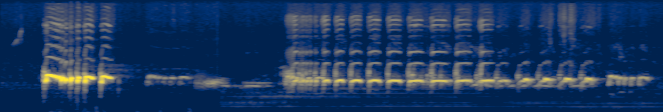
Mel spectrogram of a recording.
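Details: Zebra dove giving a loud rolling burst of coos, a few soft scattered notes, then a long fast series of crisp staccato coos at an even pitch that gradually loosens toward the end.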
